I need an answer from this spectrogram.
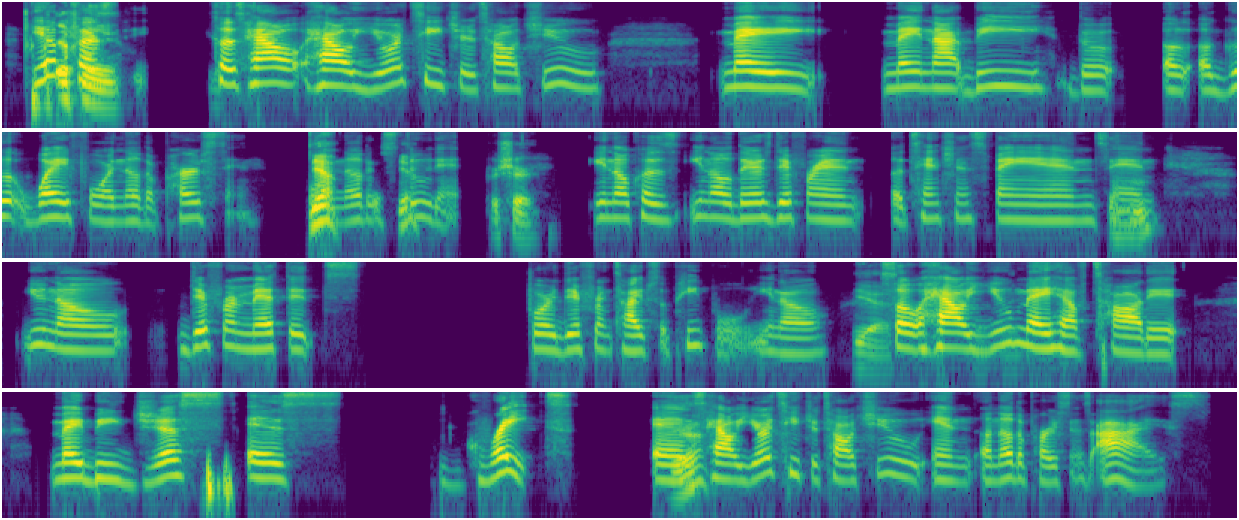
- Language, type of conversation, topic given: English, unstructured, What qualities do you think make someone an effective teacher?
- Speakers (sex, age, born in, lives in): female, 35-39, United States, United States; male, 45-49, United States, United States
- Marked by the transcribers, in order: other background noise; stressed: "great"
